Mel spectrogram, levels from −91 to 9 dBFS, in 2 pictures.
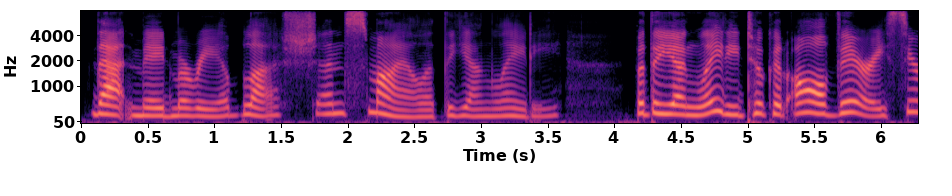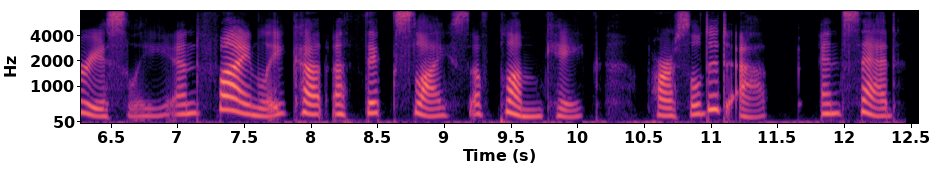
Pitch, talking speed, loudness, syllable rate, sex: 230 Hz, 155 wpm, -23 LUFS, 4.3 syllables/s, female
